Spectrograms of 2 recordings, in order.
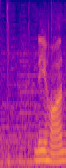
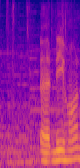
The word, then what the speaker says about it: Nihon: Nihon, as in how we've pronounced Boom! Japan. Say that again. Nihon, as in the way we've pronounced Japan.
